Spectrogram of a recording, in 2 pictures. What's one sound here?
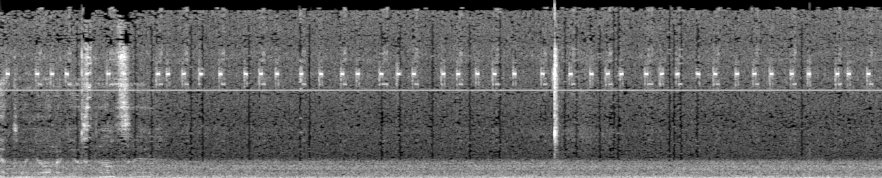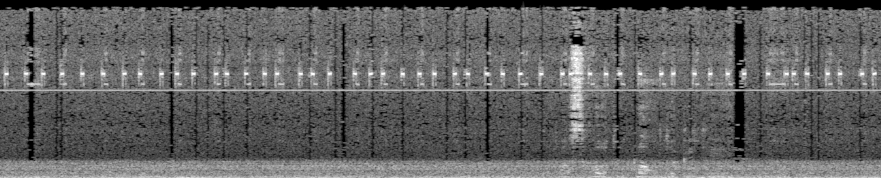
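A car engine hums steadily as tyres roll along a road.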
